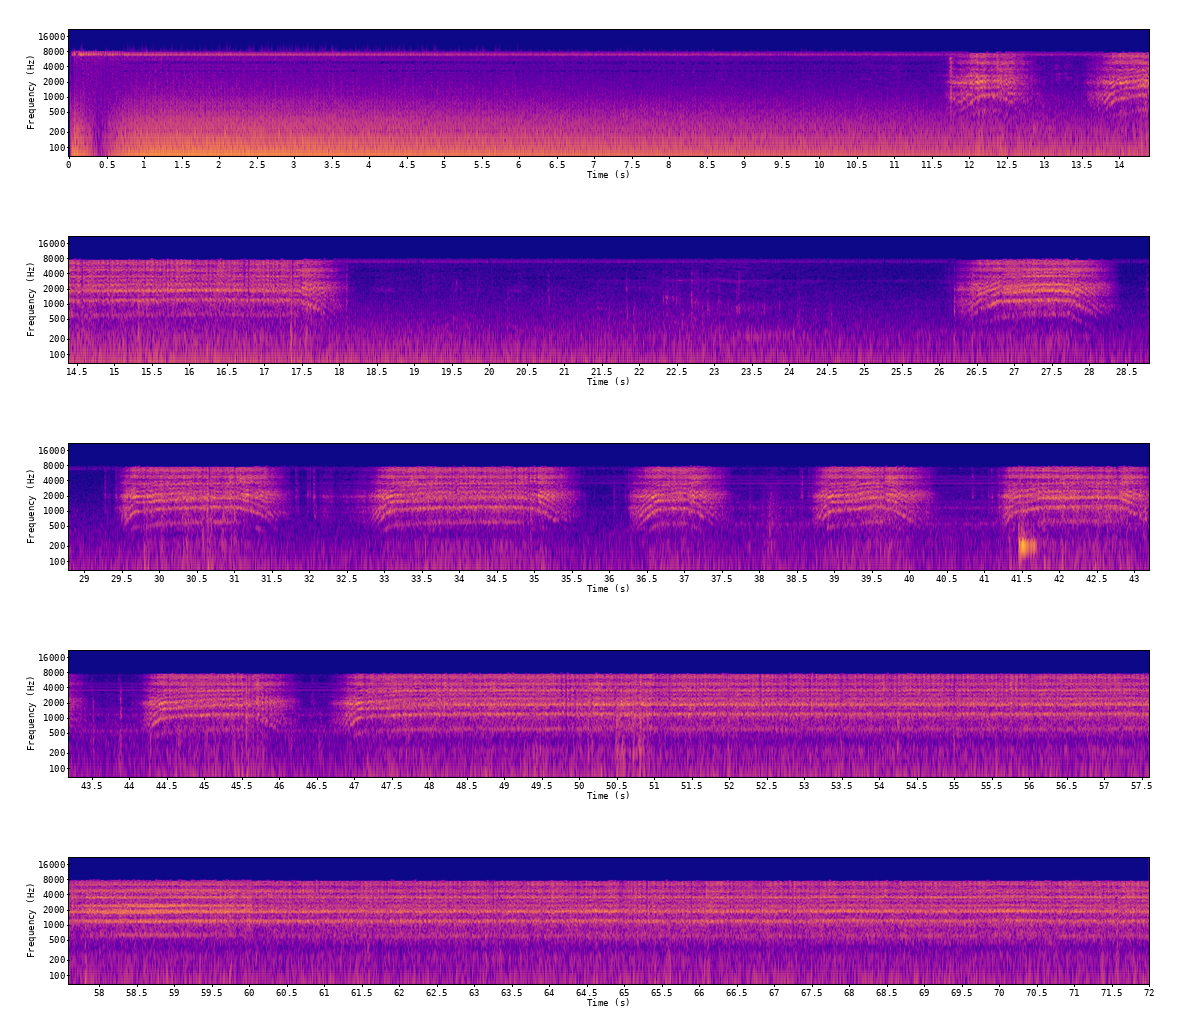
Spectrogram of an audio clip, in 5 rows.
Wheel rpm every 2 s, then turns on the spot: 0, 0, 0, 0, 0, 10, 40, 150, 140, 0, 0, 0, 0, 90, 30, 120, 60, 110, 50, 60, 50, 90, 100, 70, 160, 160, 160, 160, 160, 160, 160, 160, 160, 160, 160, 160.
none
